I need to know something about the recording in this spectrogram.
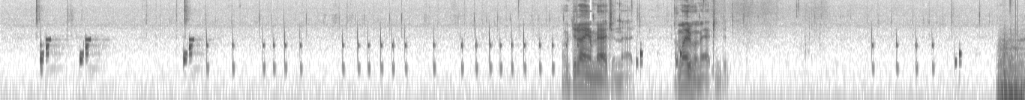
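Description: Short menu blips click as selections change.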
